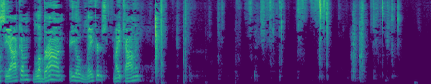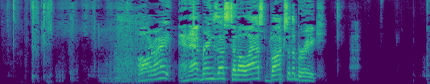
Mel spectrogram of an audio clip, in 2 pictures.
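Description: Plastic card holders click and tap softly in hands.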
